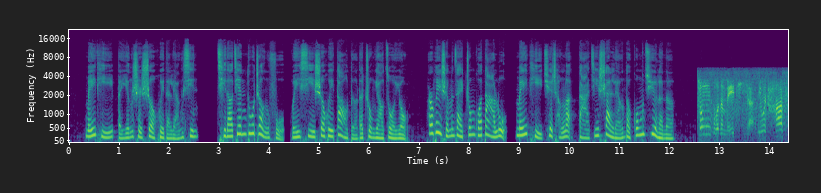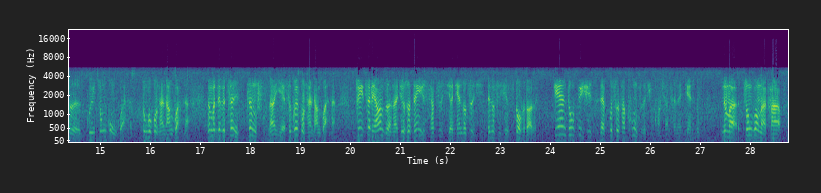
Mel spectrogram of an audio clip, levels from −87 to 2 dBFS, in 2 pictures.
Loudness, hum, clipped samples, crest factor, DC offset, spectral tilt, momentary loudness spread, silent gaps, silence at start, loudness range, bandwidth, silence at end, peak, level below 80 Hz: -18 LUFS; none; under 0.1%; 18 dB; under 0.1%; -4.5 dB/octave; 13 LU; 2.63-2.93 s, 4.31-4.42 s, 8.79-8.88 s; 0.35 s; 4 LU; 15.5 kHz; 0 s; 0 dBFS; -46 dBFS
